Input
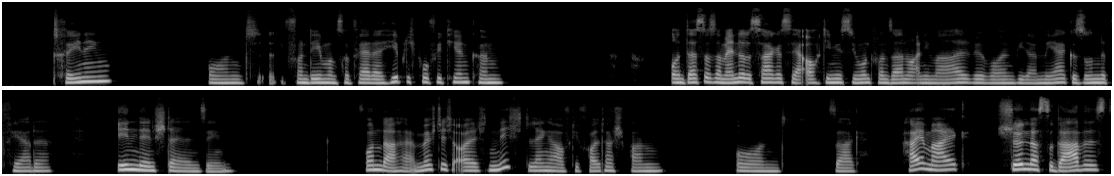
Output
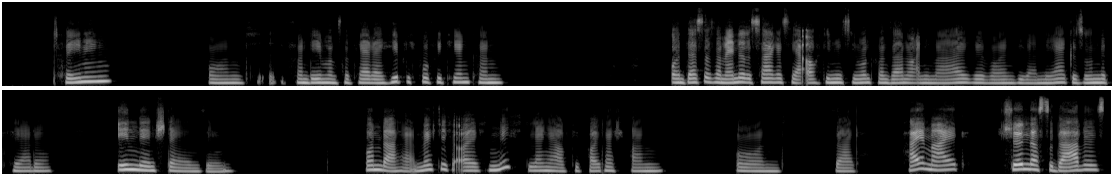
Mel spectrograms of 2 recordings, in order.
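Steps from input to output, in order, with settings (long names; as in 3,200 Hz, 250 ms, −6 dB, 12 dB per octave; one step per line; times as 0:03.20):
adaptive Wiener filter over 25 samples
high shelf with overshoot 2,000 Hz +6.5 dB, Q 3
level −1 dB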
